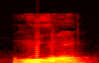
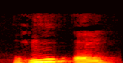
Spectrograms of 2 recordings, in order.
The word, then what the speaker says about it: Rouen: The second one is Rouen. Now, OU is OU in French. En is one, it's a sound from the first family right here. En. Okay? So we have Rouen. Rouen. Rouen.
